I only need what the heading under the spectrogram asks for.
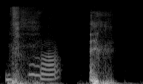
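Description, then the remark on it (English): A voice imitates a fart: first a buzzy, wavering, pitch-bending sound, then after a brief pause a short, breathy blast, with no actual words spoken. “and just unzips it, and all of a sudden he farts.”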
